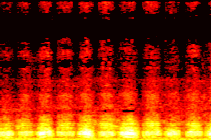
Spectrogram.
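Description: Thin blade sawing back and forth through a thick cardboard corner protector, cutting it in two, in even strokes about two a second.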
